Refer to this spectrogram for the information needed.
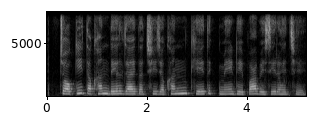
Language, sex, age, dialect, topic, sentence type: Maithili, female, 25-30, Southern/Standard, agriculture, statement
